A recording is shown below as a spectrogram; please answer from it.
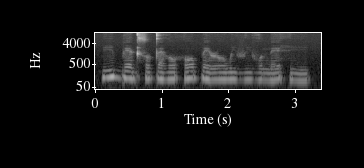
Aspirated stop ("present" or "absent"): absent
